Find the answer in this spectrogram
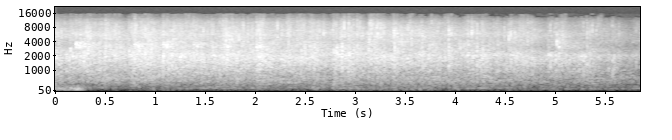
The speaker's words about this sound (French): que j'accueille tout de suite sous vos intenses applaudissements qu'on va aborder ces thèmes.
